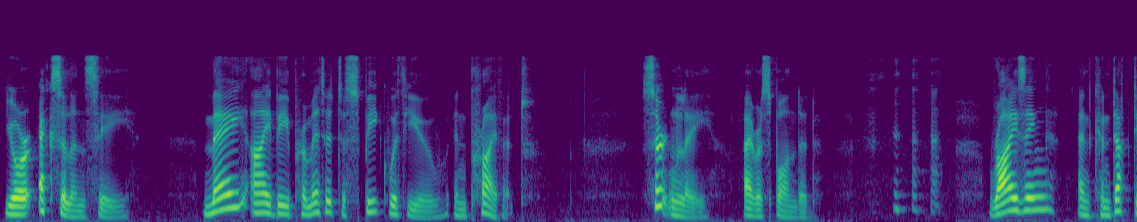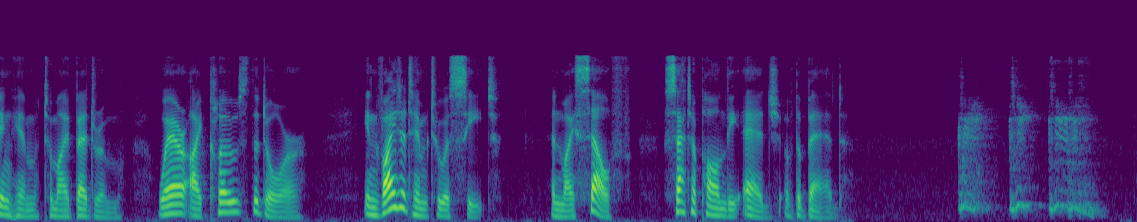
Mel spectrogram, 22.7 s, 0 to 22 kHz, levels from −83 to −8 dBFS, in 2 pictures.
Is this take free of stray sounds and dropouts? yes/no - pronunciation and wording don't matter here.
no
